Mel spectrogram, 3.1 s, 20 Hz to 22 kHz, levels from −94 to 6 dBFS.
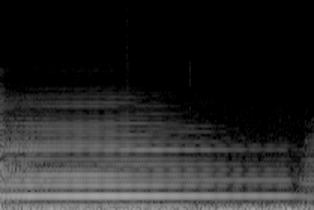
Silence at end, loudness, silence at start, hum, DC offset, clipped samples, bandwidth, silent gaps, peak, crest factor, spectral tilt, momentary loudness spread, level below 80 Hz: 0 s; -36 LUFS; 0 s; none; under 0.1%; under 0.1%; 3.8 kHz; none; -22 dBFS; 12 dB; -10 dB/octave; 9 LU; -40 dBFS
